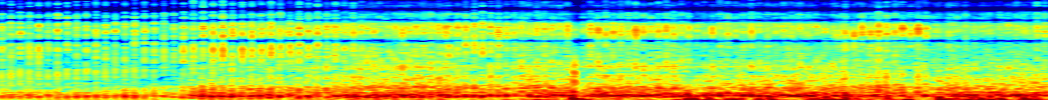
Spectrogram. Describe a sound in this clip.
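Small go-kart engines buzz and rattle loudly nearby.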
